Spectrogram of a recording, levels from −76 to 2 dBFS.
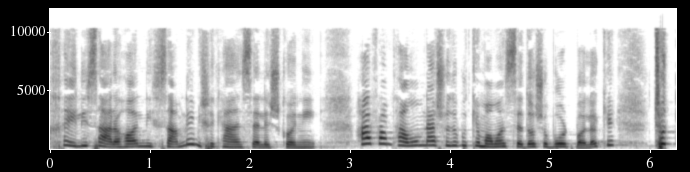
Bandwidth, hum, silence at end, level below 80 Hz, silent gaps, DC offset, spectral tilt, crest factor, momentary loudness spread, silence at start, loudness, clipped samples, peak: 11 kHz; none; 0.05 s; -64 dBFS; none; under 0.1%; -4 dB/octave; 18 dB; 8 LU; 0 s; -17 LUFS; under 0.1%; 0 dBFS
